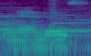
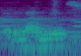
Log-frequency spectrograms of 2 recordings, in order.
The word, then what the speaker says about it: Fernandez: often but it is even in my head i think it was hernandez instead of fernandez just because i've heard people pronounce it that way i learned about my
